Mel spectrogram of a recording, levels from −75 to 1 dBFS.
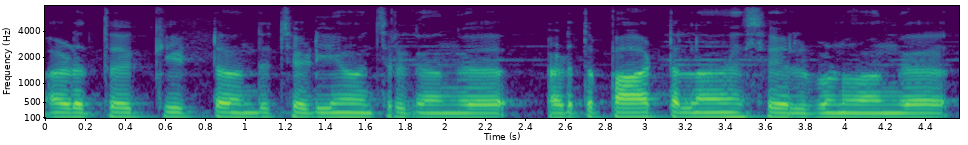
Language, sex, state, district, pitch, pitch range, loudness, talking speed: Tamil, male, Tamil Nadu, Kanyakumari, 115 Hz, 110-115 Hz, -19 LUFS, 130 wpm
